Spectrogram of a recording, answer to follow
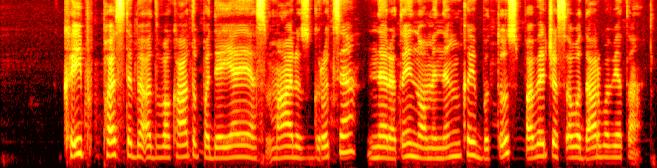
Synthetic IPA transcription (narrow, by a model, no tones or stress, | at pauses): kʰɐɪpːɑsʲt̪ʲɛbʲeɐd̪ʋokɑːt̪oːpɐd̪ʲeːjeːjɛsmɑːɾʲʊsɡɾʊt̪sʲenʲɛɾʲɛt̪ɐɪnuɔmʲɪnʲɪŋkɐɪbʊt̪ʊspɑʋʲɛɾʲt͡ʃʲɛsɑːʋod̪ɑˑɾboːʋʲiɛt̪ɐ̰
